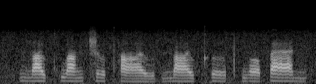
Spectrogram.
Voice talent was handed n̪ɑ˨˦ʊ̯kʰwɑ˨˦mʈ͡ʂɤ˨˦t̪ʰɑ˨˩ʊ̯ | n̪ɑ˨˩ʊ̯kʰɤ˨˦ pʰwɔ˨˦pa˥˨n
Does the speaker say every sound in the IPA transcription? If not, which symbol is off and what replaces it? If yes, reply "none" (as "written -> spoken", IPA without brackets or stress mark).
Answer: m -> ŋ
